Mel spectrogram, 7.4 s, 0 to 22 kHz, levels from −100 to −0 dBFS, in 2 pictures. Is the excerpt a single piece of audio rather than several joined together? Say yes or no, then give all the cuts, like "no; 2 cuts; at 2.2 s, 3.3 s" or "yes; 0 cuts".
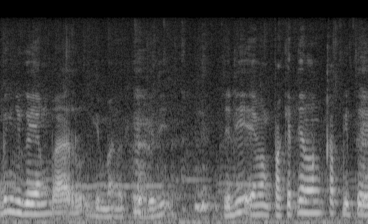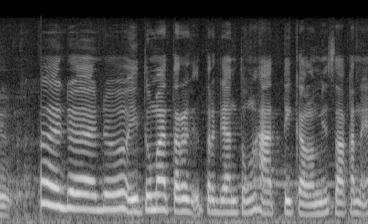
no; 1 cut; at 4.1 s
